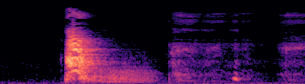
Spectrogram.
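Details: Puppy described as talking and arguing, indoors: one loud, harmonic, yelping bark that rises sharply and then trails off, followed by softer, brief grumbling vocal sounds and a short squeak.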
